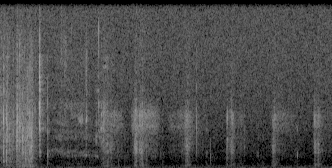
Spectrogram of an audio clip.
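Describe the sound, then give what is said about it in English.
Crunching of durian-flavored crisps being chewed, a sharp bite followed by a steady series of crackly crunches at an irregular rhythm, fairly quiet with no talking. “So here we go, durian-flavored crisps. All right. What's the... Well, wow, a lot of crunch there.”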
